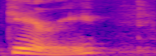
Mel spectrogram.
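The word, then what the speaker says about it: Gerry: we meet Gary Jerry it's spelled but it's pronounced Gary our new 71 year old Bachelor who is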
